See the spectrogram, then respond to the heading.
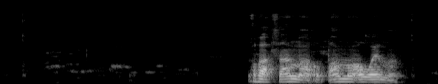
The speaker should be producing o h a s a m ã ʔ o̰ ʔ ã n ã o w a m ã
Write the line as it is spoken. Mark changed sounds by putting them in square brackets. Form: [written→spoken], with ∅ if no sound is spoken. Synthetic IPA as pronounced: o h a s a m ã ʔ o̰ [ʔ→p] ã [n→m] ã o w [a→e] m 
